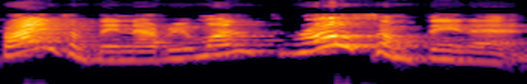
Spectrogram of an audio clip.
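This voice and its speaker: A woman puts on a character voice, talking fairly quickly with very wide pitch swings. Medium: read story. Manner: warm, lively.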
